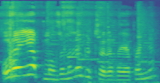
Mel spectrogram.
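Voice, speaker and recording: A woman's voice: on the high side, big pitch swings, very fast, dark tone. A woman chatting playfully with her child at home and often turning to address the viewers. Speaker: mother vlogging with her daughter. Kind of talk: casual family vlog chat. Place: home, indoors. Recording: clear background music.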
